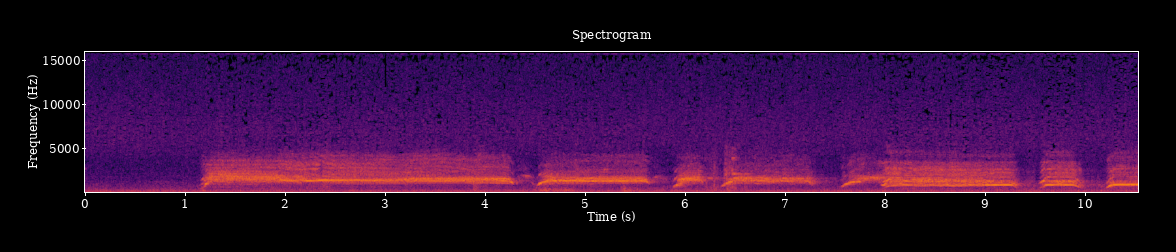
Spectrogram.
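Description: A person screaming: one long, high-pitched scream of about three seconds, then four shorter screams in quick succession, the later ones lower in pitch.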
